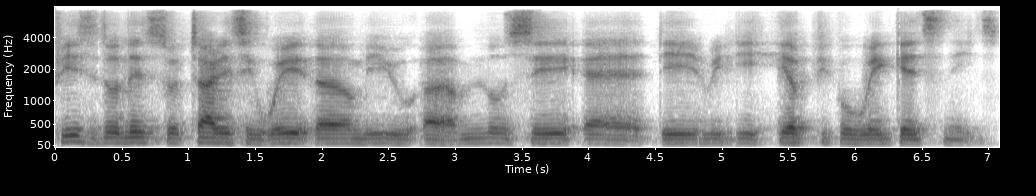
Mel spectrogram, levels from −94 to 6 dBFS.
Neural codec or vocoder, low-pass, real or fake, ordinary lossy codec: codec, 16 kHz, 0.3 kbps, FocalCodec; 7.2 kHz; fake; AAC, 32 kbps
